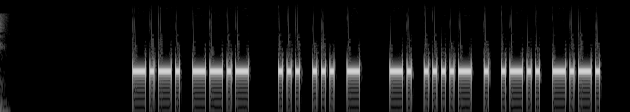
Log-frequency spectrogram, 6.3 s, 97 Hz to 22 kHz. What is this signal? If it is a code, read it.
Morse code, heard as a keyed tone, about 28 wpm, 700 Hz. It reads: CQ SST N4ELC
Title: K1USN SST QSO Practice - 28wpm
